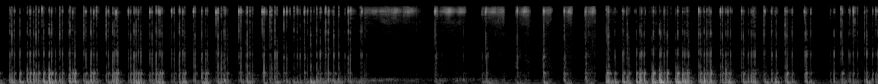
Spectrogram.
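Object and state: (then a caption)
Small white pumpkin. Long nails tap near the top of a small white pumpkin with a long stem standing on a table. A quick, irregular run of dozens of short, dry taps gives dull low knocks with bright clicky edges and almost no ring. There's a brief softer stretch in the middle before the tapping picks up again.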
